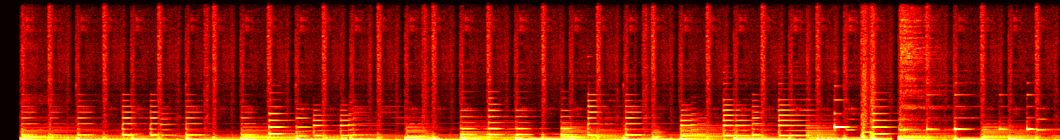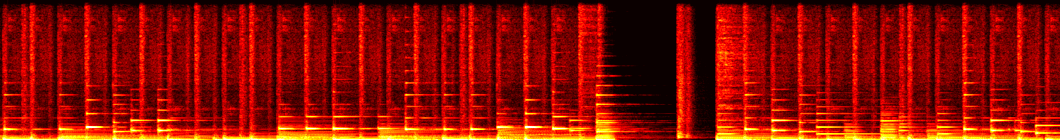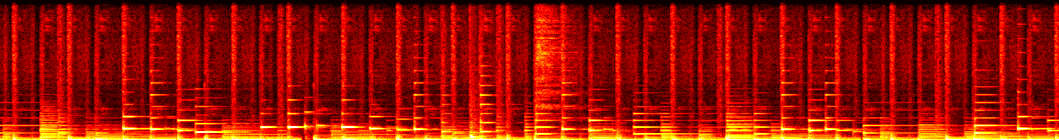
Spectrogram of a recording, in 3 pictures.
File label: christmas jazz christmas holiday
